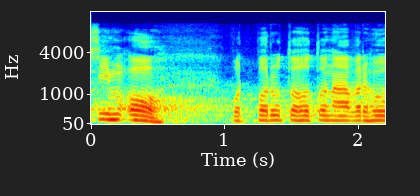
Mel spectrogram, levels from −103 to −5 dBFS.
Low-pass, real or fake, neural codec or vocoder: 10.8 kHz; real; none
